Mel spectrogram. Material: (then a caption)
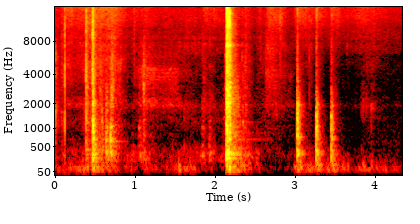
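Steel. A car door's steel panel, now covered with sound-deadening sheets, is tapped several times, giving short, dull, damped thuds centered in the low-mids. Each hit dies away almost immediately, with one louder knock in the middle. The treated panel no longer sounds the same and now sounds less hollow than the untreated area.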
